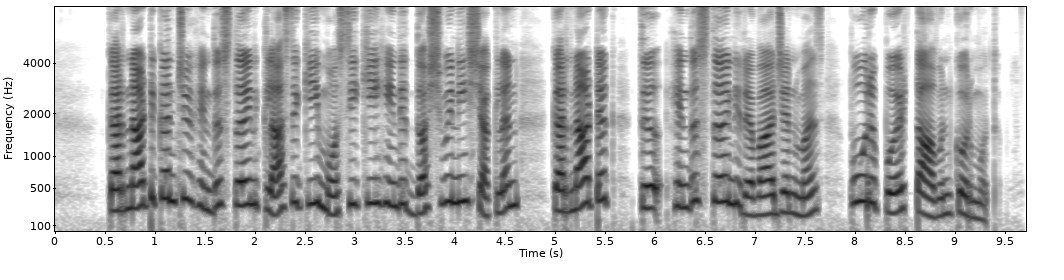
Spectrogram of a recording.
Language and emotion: Kashmiri, neutral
